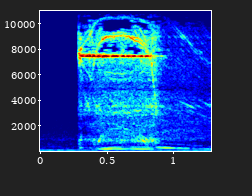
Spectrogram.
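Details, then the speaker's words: Emax Nighthawk Pro built-in BLHeli ESC after active braking enabled via throttle programming: motor whine cuts off within about half a second, braking to a stop instead of coasting. "I can test to see whether number three is doing the same thing as one or two now so here we go yeah you know it stops forceful spinning"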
